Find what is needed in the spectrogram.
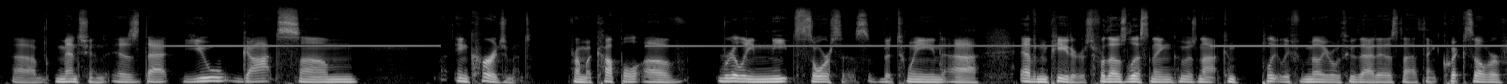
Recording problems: high-pitched whine; loud; from 1.5 to 4.5 s, from 6.5 to 11 s and from 12 s on; 2.5 kHz, 9 dB below the speech

